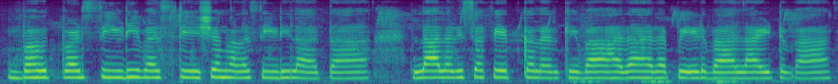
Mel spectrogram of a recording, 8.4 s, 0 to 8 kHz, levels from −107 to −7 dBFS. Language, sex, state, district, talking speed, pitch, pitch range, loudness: Hindi, female, Uttar Pradesh, Ghazipur, 165 wpm, 230 Hz, 220-240 Hz, -28 LUFS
